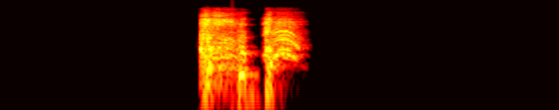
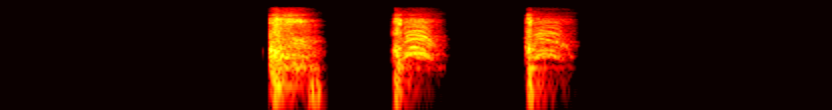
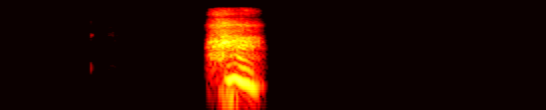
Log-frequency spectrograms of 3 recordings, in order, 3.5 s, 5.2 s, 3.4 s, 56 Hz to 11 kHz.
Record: {
  "cough_length": "3.5 s",
  "cough_amplitude": 29492,
  "cough_signal_mean_std_ratio": 0.31,
  "three_cough_length": "5.2 s",
  "three_cough_amplitude": 30288,
  "three_cough_signal_mean_std_ratio": 0.29,
  "exhalation_length": "3.4 s",
  "exhalation_amplitude": 30980,
  "exhalation_signal_mean_std_ratio": 0.24,
  "survey_phase": "beta (2021-08-13 to 2022-03-07)",
  "age": "45-64",
  "gender": "Female",
  "wearing_mask": "No",
  "symptom_change_to_sense_of_smell_or_taste": true,
  "symptom_onset": "3 days",
  "smoker_status": "Never smoked",
  "respiratory_condition_asthma": false,
  "respiratory_condition_other": false,
  "recruitment_source": "Test and Trace",
  "submission_delay": "2 days",
  "covid_test_result": "Positive",
  "covid_test_method": "RT-qPCR",
  "covid_ct_value": 21.2,
  "covid_ct_gene": "ORF1ab gene"
}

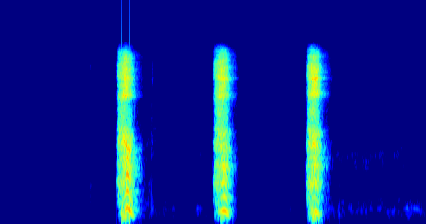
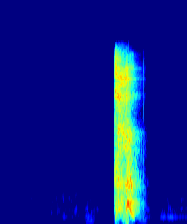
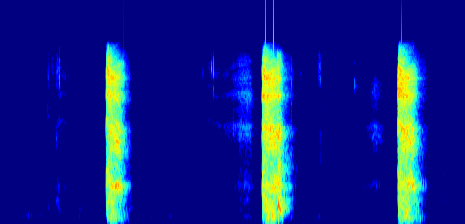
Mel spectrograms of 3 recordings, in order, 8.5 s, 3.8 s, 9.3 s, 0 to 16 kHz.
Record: {
  "exhalation_length": "8.5 s",
  "exhalation_amplitude": 28075,
  "exhalation_signal_mean_std_ratio": 0.24,
  "cough_length": "3.8 s",
  "cough_amplitude": 30426,
  "cough_signal_mean_std_ratio": 0.26,
  "three_cough_length": "9.3 s",
  "three_cough_amplitude": 31999,
  "three_cough_signal_mean_std_ratio": 0.27,
  "survey_phase": "beta (2021-08-13 to 2022-03-07)",
  "age": "45-64",
  "gender": "Female",
  "wearing_mask": "No",
  "symptom_none": true,
  "symptom_onset": "12 days",
  "smoker_status": "Never smoked",
  "respiratory_condition_asthma": true,
  "respiratory_condition_other": false,
  "recruitment_source": "REACT",
  "submission_delay": "1 day",
  "covid_test_result": "Negative",
  "covid_test_method": "RT-qPCR"
}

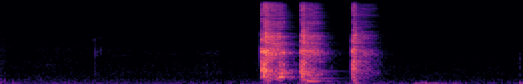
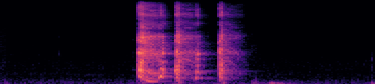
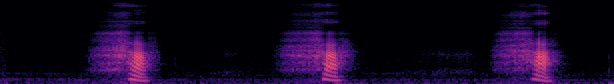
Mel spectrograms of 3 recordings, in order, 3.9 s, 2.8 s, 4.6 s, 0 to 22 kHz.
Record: {
  "three_cough_length": "3.9 s",
  "three_cough_amplitude": 18634,
  "three_cough_signal_mean_std_ratio": 0.24,
  "cough_length": "2.8 s",
  "cough_amplitude": 15165,
  "cough_signal_mean_std_ratio": 0.28,
  "exhalation_length": "4.6 s",
  "exhalation_amplitude": 3768,
  "exhalation_signal_mean_std_ratio": 0.27,
  "survey_phase": "alpha (2021-03-01 to 2021-08-12)",
  "age": "18-44",
  "gender": "Female",
  "wearing_mask": "No",
  "symptom_cough_any": true,
  "symptom_new_continuous_cough": true,
  "symptom_shortness_of_breath": true,
  "symptom_fatigue": true,
  "symptom_fever_high_temperature": true,
  "symptom_change_to_sense_of_smell_or_taste": true,
  "symptom_loss_of_taste": true,
  "symptom_onset": "4 days",
  "smoker_status": "Never smoked",
  "respiratory_condition_asthma": true,
  "respiratory_condition_other": true,
  "recruitment_source": "Test and Trace",
  "submission_delay": "1 day",
  "covid_test_result": "Positive",
  "covid_test_method": "RT-qPCR",
  "covid_ct_value": 15.7,
  "covid_ct_gene": "ORF1ab gene",
  "covid_ct_mean": 16.5,
  "covid_viral_load": "4000000 copies/ml",
  "covid_viral_load_category": "High viral load (>1M copies/ml)"
}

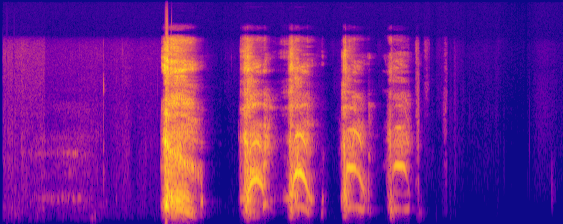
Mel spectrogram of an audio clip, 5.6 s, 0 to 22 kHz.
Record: {
  "three_cough_length": "5.6 s",
  "three_cough_amplitude": 32768,
  "three_cough_signal_mean_std_ratio": 0.31,
  "survey_phase": "beta (2021-08-13 to 2022-03-07)",
  "age": "45-64",
  "gender": "Male",
  "wearing_mask": "No",
  "symptom_cough_any": true,
  "symptom_runny_or_blocked_nose": true,
  "symptom_sore_throat": true,
  "symptom_headache": true,
  "symptom_onset": "5 days",
  "smoker_status": "Never smoked",
  "respiratory_condition_asthma": false,
  "respiratory_condition_other": false,
  "recruitment_source": "Test and Trace",
  "submission_delay": "2 days",
  "covid_test_result": "Positive",
  "covid_test_method": "RT-qPCR"
}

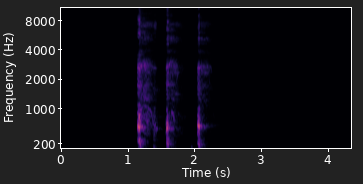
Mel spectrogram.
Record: {
  "cough_length": "4.4 s",
  "cough_amplitude": 12335,
  "cough_signal_mean_std_ratio": 0.2,
  "survey_phase": "alpha (2021-03-01 to 2021-08-12)",
  "age": "65+",
  "gender": "Male",
  "wearing_mask": "No",
  "symptom_none": true,
  "smoker_status": "Ex-smoker",
  "respiratory_condition_asthma": false,
  "respiratory_condition_other": false,
  "recruitment_source": "REACT",
  "submission_delay": "6 days",
  "covid_test_result": "Negative",
  "covid_test_method": "RT-qPCR"
}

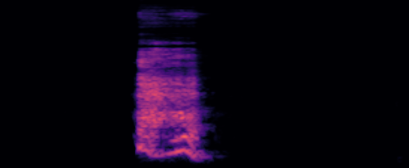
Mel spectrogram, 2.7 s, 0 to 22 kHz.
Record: {
  "cough_length": "2.7 s",
  "cough_amplitude": 30466,
  "cough_signal_mean_std_ratio": 0.32,
  "survey_phase": "beta (2021-08-13 to 2022-03-07)",
  "age": "65+",
  "gender": "Female",
  "wearing_mask": "No",
  "symptom_cough_any": true,
  "smoker_status": "Ex-smoker",
  "respiratory_condition_asthma": false,
  "respiratory_condition_other": false,
  "recruitment_source": "REACT",
  "submission_delay": "1 day",
  "covid_test_result": "Negative",
  "covid_test_method": "RT-qPCR",
  "influenza_a_test_result": "Negative",
  "influenza_b_test_result": "Negative"
}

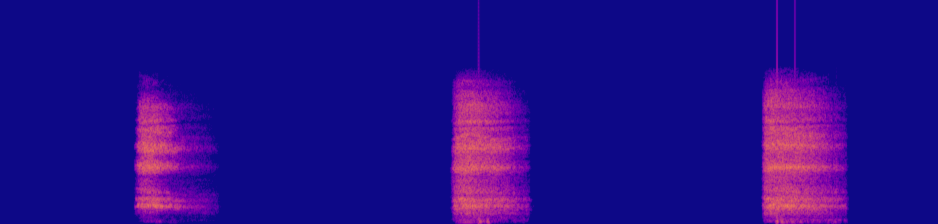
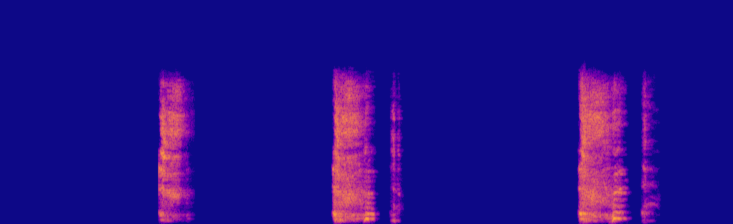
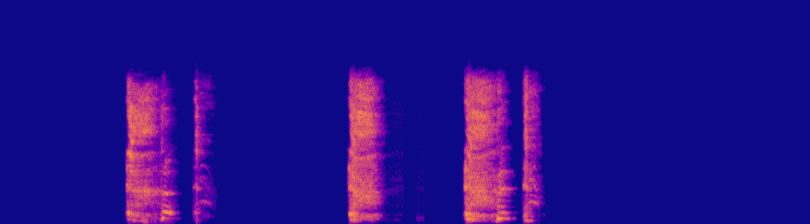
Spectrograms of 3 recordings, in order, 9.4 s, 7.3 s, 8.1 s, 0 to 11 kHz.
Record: {
  "exhalation_length": "9.4 s",
  "exhalation_amplitude": 15477,
  "exhalation_signal_mean_std_ratio": 0.34,
  "three_cough_length": "7.3 s",
  "three_cough_amplitude": 31992,
  "three_cough_signal_mean_std_ratio": 0.31,
  "cough_length": "8.1 s",
  "cough_amplitude": 32027,
  "cough_signal_mean_std_ratio": 0.31,
  "survey_phase": "beta (2021-08-13 to 2022-03-07)",
  "age": "18-44",
  "gender": "Male",
  "wearing_mask": "No",
  "symptom_cough_any": true,
  "symptom_runny_or_blocked_nose": true,
  "symptom_sore_throat": true,
  "smoker_status": "Ex-smoker",
  "respiratory_condition_asthma": false,
  "respiratory_condition_other": false,
  "recruitment_source": "REACT",
  "submission_delay": "2 days",
  "covid_test_result": "Negative",
  "covid_test_method": "RT-qPCR",
  "influenza_a_test_result": "Negative",
  "influenza_b_test_result": "Negative"
}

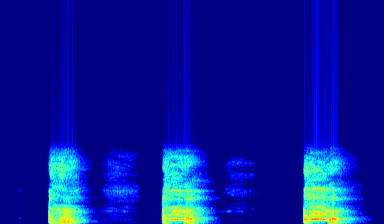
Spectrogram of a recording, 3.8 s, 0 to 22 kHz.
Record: {
  "three_cough_length": "3.8 s",
  "three_cough_amplitude": 27448,
  "three_cough_signal_mean_std_ratio": 0.43,
  "survey_phase": "beta (2021-08-13 to 2022-03-07)",
  "age": "45-64",
  "gender": "Male",
  "wearing_mask": "No",
  "symptom_none": true,
  "smoker_status": "Never smoked",
  "respiratory_condition_asthma": false,
  "respiratory_condition_other": false,
  "recruitment_source": "REACT",
  "submission_delay": "1 day",
  "covid_test_result": "Negative",
  "covid_test_method": "RT-qPCR",
  "influenza_a_test_result": "Negative",
  "influenza_b_test_result": "Negative"
}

